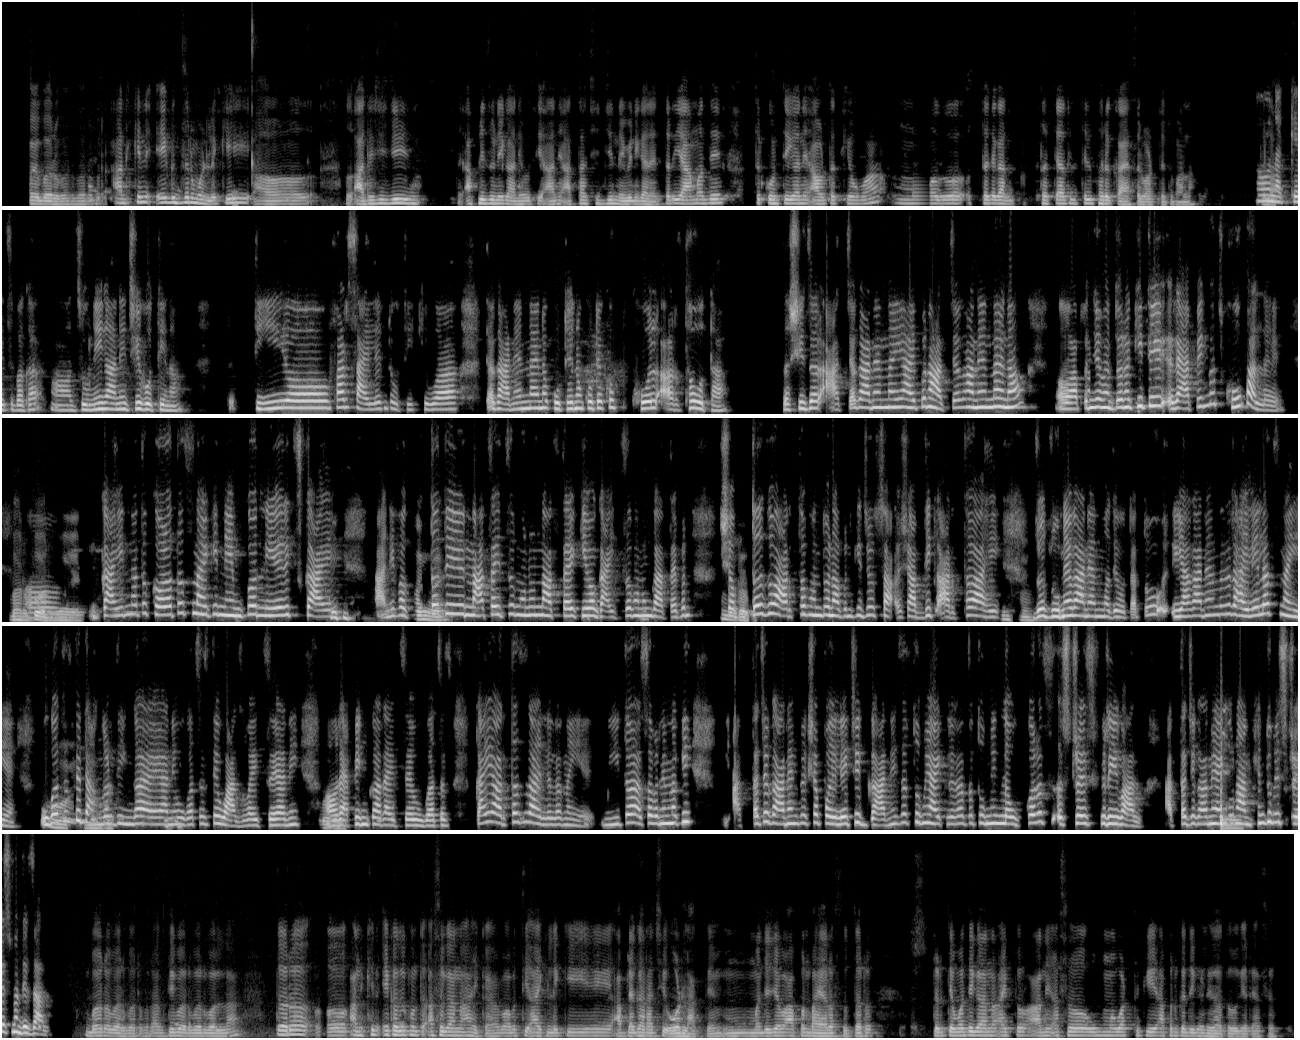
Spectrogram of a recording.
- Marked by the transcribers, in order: static; background speech; tapping; distorted speech; unintelligible speech; horn; in English: "सायलेंट"; other background noise; in English: "रॅपिंगच"; in English: "लिरिक्स"; chuckle; in English: "रॅपिंग"
- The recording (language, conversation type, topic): Marathi, podcast, घरच्या आठवणी जागवणारी कोणती गाणी तुम्हाला लगेच आठवतात?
